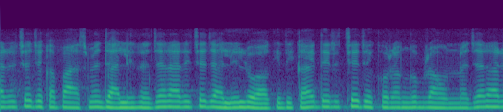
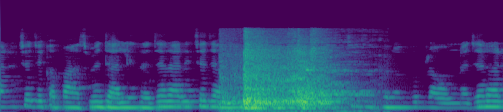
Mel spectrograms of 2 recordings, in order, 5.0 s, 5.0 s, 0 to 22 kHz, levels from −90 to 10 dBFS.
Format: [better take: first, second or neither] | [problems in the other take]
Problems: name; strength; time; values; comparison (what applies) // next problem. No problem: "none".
first | noise reduction (classical method WPE with log-MMSE)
